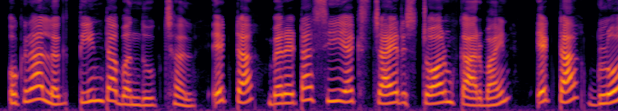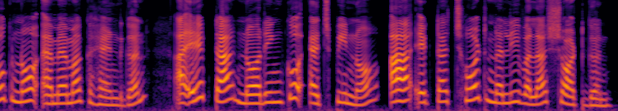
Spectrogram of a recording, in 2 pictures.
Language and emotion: Maithili, neutral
